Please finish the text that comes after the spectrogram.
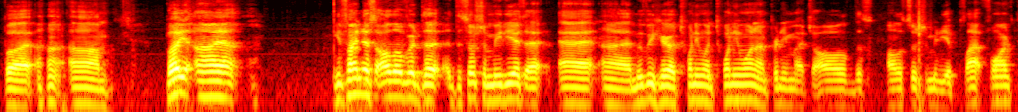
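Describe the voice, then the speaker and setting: A man hosting a movie panel show, chatting casually in a halting way and repeating words as they go. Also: mid-range voice. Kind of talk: casual panel chat and sign-off plugs.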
